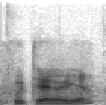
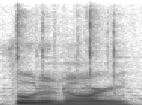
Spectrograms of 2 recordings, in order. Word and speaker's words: Futanari: Are you Futarian? Am I a what? Futarian, because that's literally what a woman with a dick is. It's called Futanari.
